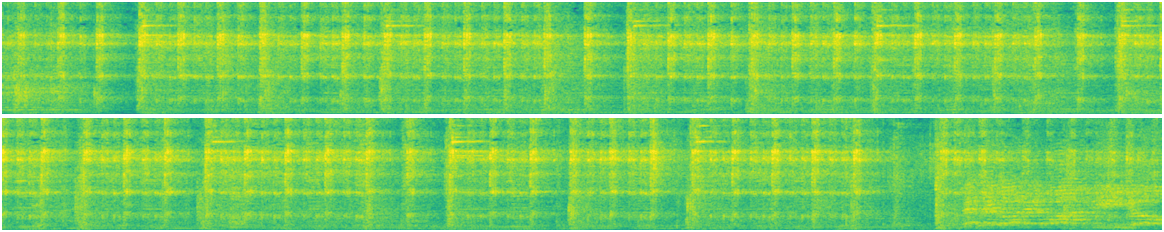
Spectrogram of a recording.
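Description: A brass-and-percussion band (an Andalusian agrupación musical of cornets, trumpets and tuba with drums) playing a piece, held brass notes over a steady percussion beat.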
